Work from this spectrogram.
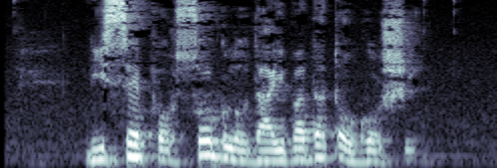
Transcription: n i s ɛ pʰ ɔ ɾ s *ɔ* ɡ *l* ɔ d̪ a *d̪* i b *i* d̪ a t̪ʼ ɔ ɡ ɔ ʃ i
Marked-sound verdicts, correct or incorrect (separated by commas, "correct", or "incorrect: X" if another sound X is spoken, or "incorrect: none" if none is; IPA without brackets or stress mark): correct, correct, incorrect: none, incorrect: a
